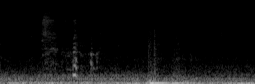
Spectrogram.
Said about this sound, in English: Hey everyone, welcome to the black hole car. We're in a car.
